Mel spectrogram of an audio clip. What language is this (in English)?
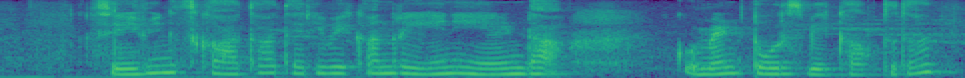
Kannada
